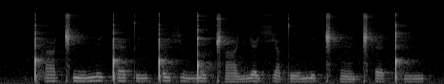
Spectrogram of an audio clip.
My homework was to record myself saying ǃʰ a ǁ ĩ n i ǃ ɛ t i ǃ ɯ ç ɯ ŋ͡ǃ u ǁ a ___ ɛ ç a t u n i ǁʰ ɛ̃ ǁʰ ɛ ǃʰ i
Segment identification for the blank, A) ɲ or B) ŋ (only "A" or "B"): A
